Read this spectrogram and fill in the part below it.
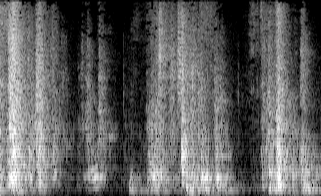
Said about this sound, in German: Ups. Das war eine Katze, die gefallen ist. Geht's dir gut, Kleiner? Jupp, kein Problem.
